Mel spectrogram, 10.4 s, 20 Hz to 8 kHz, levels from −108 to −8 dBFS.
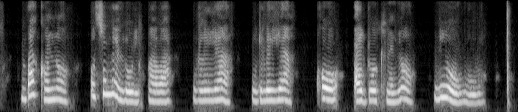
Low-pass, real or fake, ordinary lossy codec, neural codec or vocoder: none; fake; none; codec, 16 kHz, 2 kbps, FreqCodec, smaller model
